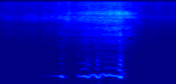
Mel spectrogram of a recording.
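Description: A Sphynx cat snores with a thin, wavering nasal whistle lasting under a second.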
